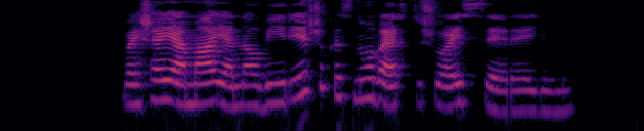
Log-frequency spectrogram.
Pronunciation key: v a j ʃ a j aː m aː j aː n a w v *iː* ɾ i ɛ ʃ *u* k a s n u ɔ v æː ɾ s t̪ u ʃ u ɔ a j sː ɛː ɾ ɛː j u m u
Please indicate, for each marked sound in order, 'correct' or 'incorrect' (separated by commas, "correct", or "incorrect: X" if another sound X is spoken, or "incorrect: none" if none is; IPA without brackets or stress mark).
correct, correct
